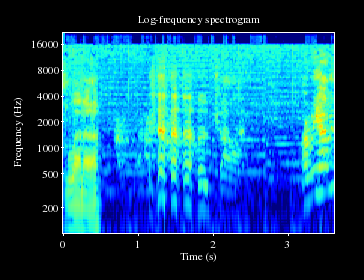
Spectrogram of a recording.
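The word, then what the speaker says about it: Lenna: I mean, currently Lynn is doing pretty okay, so I don't know what you're talking about. Excuse me, sir. I think you meant to I think you mispronounced Lena's Ferris's name is Lena.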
